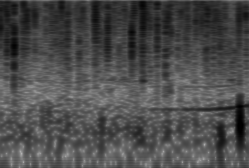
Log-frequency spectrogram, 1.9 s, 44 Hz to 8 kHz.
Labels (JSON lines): {"label": "biophony, cascading saw", "recorder": "SoundTrap 600 or HydroMoth"}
